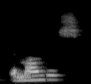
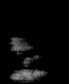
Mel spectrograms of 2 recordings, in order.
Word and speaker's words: Demodus: I'm going to once again yell, Demondus. Demodus. Oh my god. You were close.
